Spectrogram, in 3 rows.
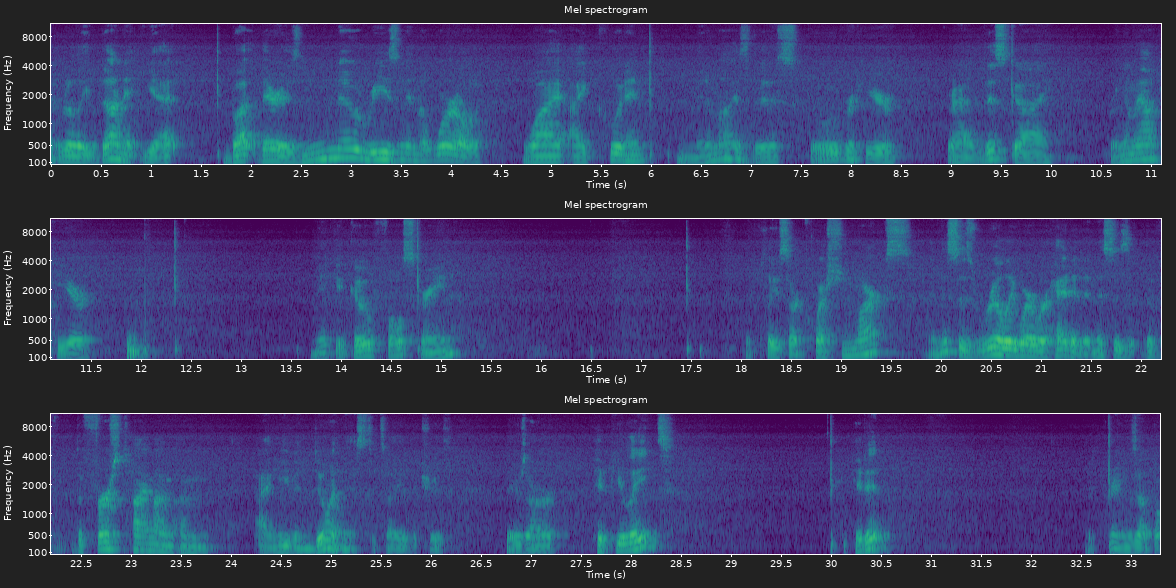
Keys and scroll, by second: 18.5 shift+/, 18.9 shift+Return, 19.8 shift+/, 20.1 shift+Return, 21.1 Return.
